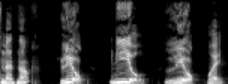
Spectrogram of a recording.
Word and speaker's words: 六: qu'on a tendance à prononcer Liu à la française, hein, Liu ou Liu, comme Lucie Liu.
